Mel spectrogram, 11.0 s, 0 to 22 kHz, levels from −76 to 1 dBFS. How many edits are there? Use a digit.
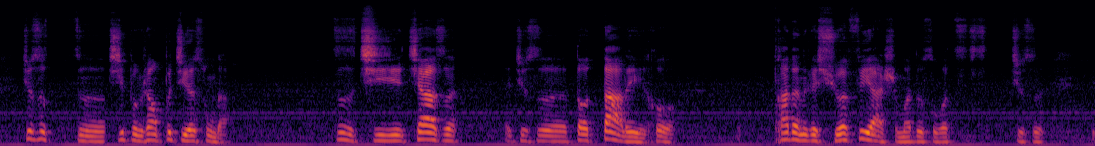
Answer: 1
